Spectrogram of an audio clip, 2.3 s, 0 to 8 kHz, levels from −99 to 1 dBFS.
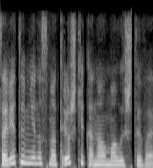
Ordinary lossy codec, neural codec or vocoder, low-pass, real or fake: AAC, 48 kbps; none; 7.2 kHz; real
